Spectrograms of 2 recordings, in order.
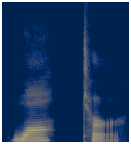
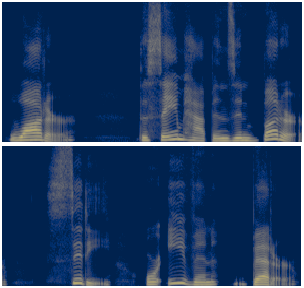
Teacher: in real American speech, that T often melts into a soft D sound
